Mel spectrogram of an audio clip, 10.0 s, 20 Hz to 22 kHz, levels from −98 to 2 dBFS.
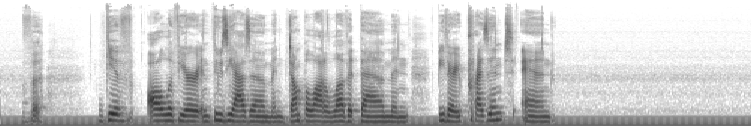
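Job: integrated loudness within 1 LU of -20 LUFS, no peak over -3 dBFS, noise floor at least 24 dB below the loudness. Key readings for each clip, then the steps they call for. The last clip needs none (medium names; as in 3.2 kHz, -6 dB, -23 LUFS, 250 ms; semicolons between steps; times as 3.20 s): hum 60 Hz; highest harmonic 300 Hz; hum level -38 dBFS; loudness -26.0 LUFS; peak level -10.5 dBFS; loudness target -20.0 LUFS
-> hum notches 60/120/180/240/300 Hz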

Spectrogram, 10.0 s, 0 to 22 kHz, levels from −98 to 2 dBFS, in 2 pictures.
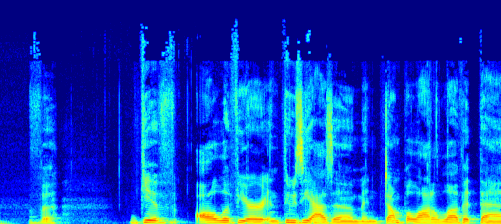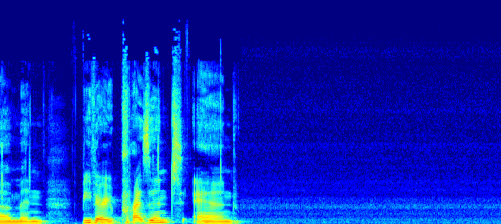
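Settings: hum not found; loudness -26.0 LUFS; peak level -10.5 dBFS; loudness target -20.0 LUFS
-> trim +6 dB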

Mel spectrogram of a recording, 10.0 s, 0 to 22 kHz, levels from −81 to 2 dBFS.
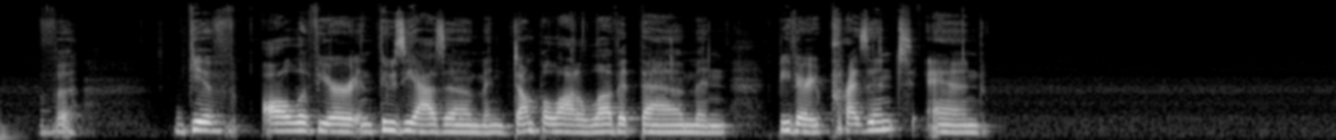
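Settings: loudness -20.0 LUFS; peak level -4.5 dBFS; noise floor -61 dBFS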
